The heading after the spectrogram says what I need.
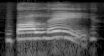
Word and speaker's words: ballet: In British English, the stress is in the first syllable. Penekanannya ada di suku kata pertama. Ballet. Ballet. Ballet. Next, we have in American accent. In American accent, the stress, penekanannya is on the second syllable.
